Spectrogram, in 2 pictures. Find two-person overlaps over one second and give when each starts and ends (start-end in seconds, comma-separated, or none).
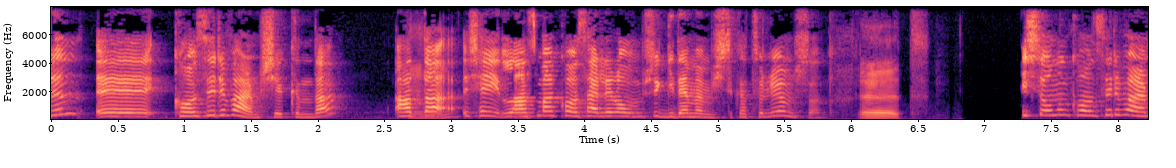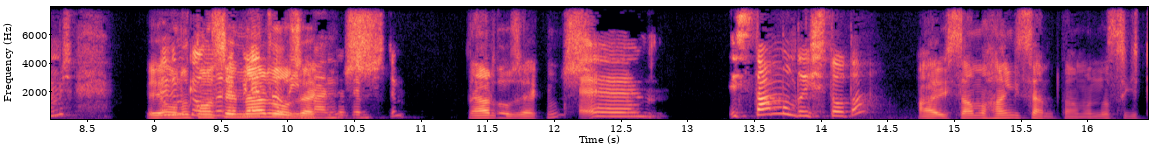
9.0-10.8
